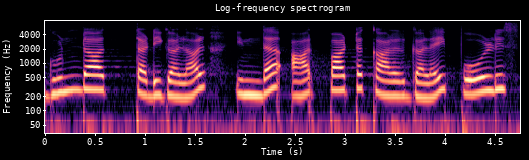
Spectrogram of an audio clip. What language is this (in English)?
Tamil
